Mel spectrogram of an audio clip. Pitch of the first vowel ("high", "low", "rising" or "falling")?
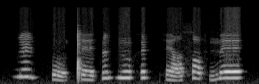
falling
